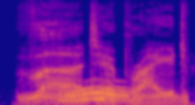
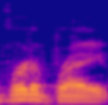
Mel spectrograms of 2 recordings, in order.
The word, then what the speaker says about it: vertebrae: He also kept pronouncing vertebrae with like an extra like T at the end, saying vertebrate by vertebrate.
